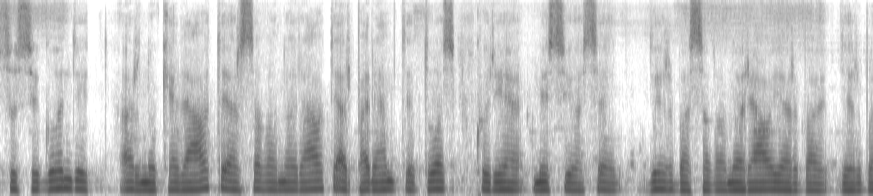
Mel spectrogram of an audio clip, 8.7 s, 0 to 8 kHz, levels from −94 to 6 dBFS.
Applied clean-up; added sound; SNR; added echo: neural separator model SepFormer DNS4.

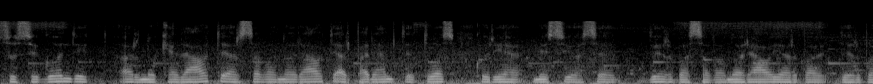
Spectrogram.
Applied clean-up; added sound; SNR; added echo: none; Bird vocalization, bird call, bird song; 13 dB; none.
